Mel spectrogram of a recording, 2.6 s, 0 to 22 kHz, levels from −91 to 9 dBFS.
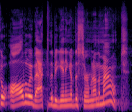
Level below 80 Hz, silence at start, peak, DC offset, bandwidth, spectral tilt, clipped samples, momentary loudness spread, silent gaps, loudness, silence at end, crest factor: -78 dBFS; 0 s; -6 dBFS; under 0.1%; 18 kHz; -4.5 dB/octave; under 0.1%; 6 LU; none; -23 LUFS; 0.1 s; 16 dB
